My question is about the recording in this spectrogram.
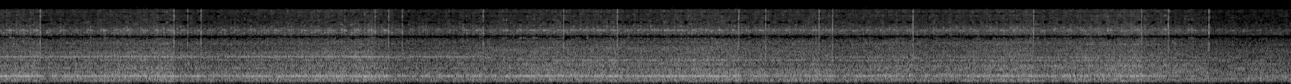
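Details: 2009 VW Gol G5, 30,000 km, at idle: a sharp tick recurs unevenly about every second, with jolts and RPM drops. Cause unclear; shops variously said normal, lifters, or a cracked ignition coil plus a worn throttle body.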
